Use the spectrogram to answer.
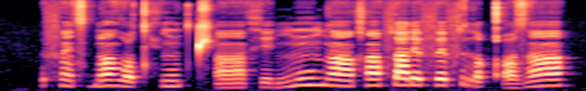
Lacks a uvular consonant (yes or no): no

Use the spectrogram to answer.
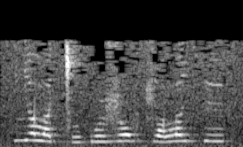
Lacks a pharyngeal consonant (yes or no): yes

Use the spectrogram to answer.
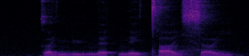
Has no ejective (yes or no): yes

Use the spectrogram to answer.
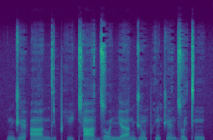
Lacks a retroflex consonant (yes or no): yes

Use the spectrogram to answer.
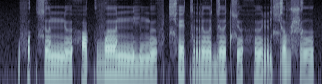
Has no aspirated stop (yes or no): no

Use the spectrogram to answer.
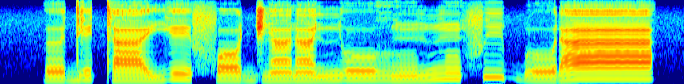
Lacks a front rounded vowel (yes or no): yes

